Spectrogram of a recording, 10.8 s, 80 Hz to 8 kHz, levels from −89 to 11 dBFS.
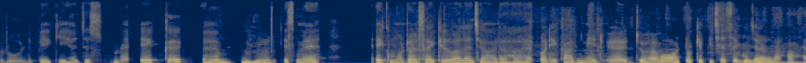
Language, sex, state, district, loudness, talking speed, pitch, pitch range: Hindi, female, Bihar, Muzaffarpur, -21 LUFS, 175 wpm, 225 Hz, 215-240 Hz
